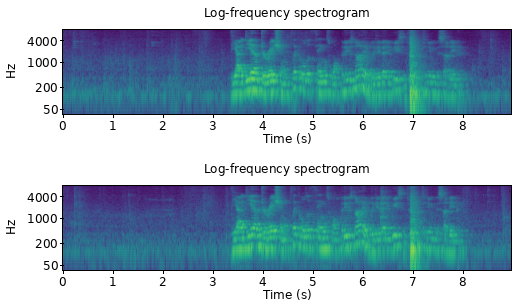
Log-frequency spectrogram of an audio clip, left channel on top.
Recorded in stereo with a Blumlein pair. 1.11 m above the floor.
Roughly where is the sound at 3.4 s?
Ahead left.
